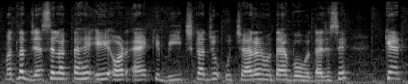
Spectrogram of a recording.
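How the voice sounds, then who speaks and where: A woman's voice: fairly high pitch, brisk, bright, forceful tone, faint music behind. A woman teaching English phonics, explaining patiently and repeating each sound several times. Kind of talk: spoken phonics lesson.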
